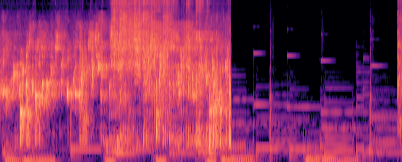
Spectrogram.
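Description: Cauliflower florets sizzling as they are dropped into hot oil in a metal kadhai, a dense hiss that cuts off suddenly about two seconds in. Background music with steady bass notes plays under it and is left alone at the end.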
